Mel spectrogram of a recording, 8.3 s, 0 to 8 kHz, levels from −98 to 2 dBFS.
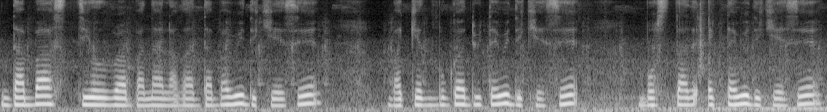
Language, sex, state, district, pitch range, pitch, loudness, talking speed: Nagamese, female, Nagaland, Dimapur, 180-210 Hz, 195 Hz, -15 LUFS, 145 wpm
